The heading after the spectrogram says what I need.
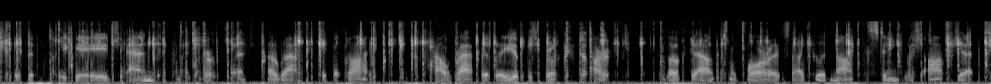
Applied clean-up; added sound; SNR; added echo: neural diffusion model UNIVERSE++.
